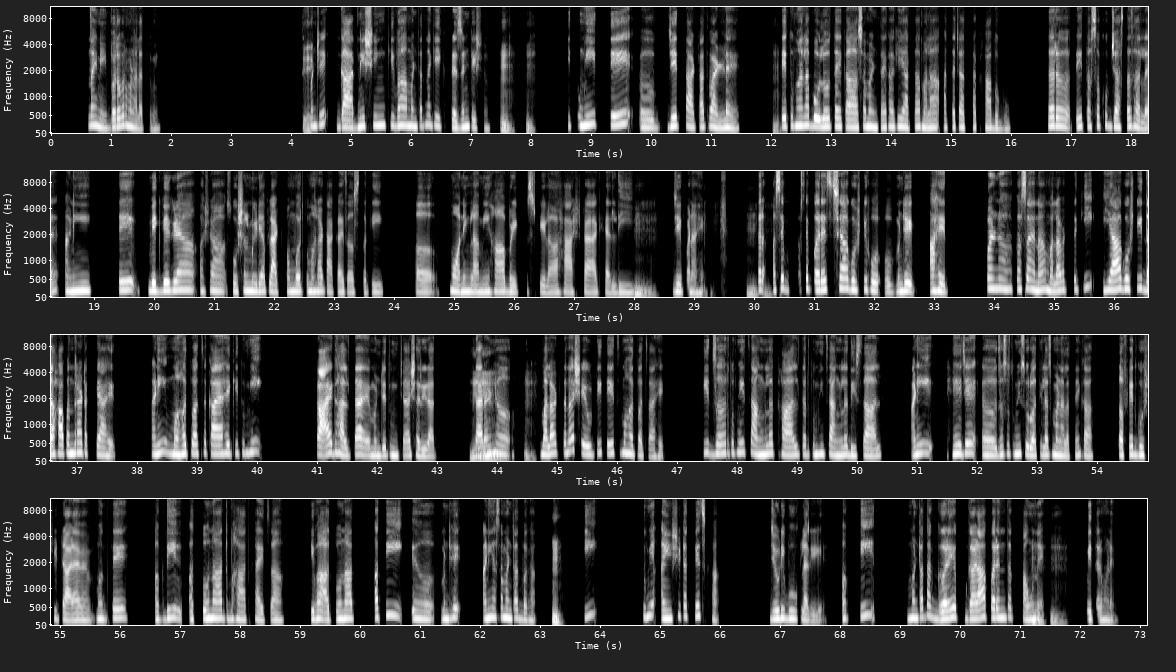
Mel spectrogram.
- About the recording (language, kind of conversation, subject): Marathi, podcast, चव आणि आरोग्यात तुम्ही कसा समतोल साधता?
- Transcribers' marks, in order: in English: "गार्निशिंग"; in English: "प्लॅटफॉर्मवर"; in English: "मॉर्निंग"; other noise; in English: "हॅशटॅग हेल्थी"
